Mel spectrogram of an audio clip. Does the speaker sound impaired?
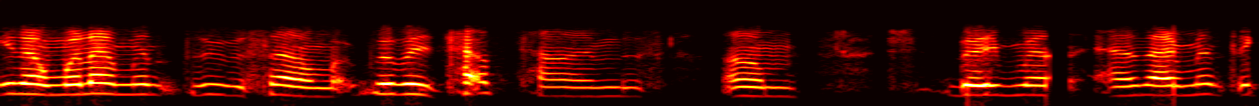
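Yes: cerebral palsy, mild.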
